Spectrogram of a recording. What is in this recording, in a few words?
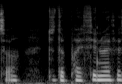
"plethu", Welsh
